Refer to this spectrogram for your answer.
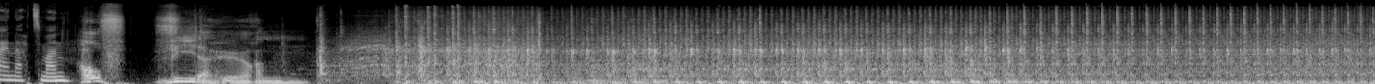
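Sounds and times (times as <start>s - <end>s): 
speech: 0.0s - 3.1s
steel tractor engine cranking, idling and driving off: 3.1s - 13.7s.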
